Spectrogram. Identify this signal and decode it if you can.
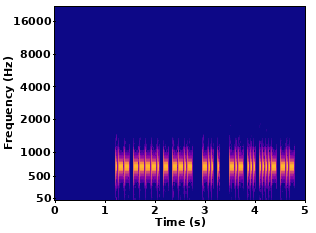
Morse code, heard as a keyed tone, about 40 wpm, 700 Hz. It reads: W9TQ DE KS4K
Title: USA Callsign DE Callsign - 4 Characters - 40wpm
